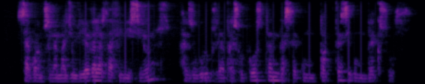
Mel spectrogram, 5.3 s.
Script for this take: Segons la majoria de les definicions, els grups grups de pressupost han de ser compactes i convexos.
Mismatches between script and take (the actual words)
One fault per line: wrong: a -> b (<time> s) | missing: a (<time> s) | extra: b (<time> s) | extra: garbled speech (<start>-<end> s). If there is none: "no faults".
missing: grups (2.7 s)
